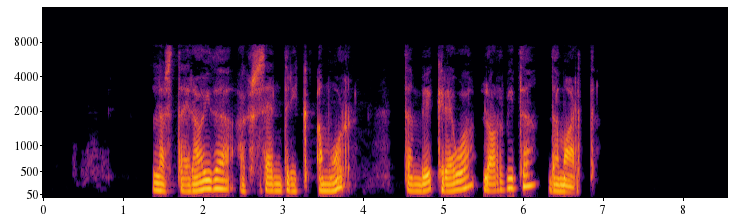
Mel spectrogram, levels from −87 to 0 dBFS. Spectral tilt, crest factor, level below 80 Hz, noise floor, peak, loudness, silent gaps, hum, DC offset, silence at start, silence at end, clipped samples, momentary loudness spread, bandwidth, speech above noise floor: -7.5 dB/octave; 16 dB; -56 dBFS; -89 dBFS; -2 dBFS; -16 LUFS; none; none; under 0.1%; 1.35 s; 1.65 s; under 0.1%; 10 LU; 7.8 kHz; 74 dB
